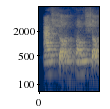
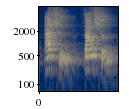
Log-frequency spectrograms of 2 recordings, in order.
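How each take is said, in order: First: Action, function said as AK-shon, FUNK-shon; full o at the end of Action and function; wrong "shon" endings. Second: Said in the usual way. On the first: Shown as a demonstration. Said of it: "Don't tell the children". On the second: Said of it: "is nation".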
